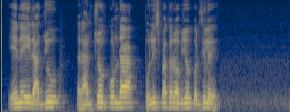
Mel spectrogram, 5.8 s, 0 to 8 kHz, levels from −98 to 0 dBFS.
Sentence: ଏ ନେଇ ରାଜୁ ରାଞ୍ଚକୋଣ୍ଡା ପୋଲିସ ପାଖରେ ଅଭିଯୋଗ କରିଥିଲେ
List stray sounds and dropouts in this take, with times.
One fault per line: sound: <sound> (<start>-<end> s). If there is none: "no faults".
no faults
